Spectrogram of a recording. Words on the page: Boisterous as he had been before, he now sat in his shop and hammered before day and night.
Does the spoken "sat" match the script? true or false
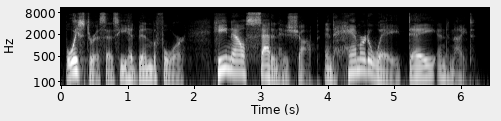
true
